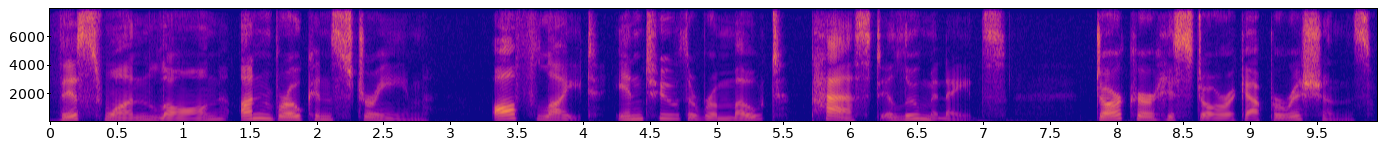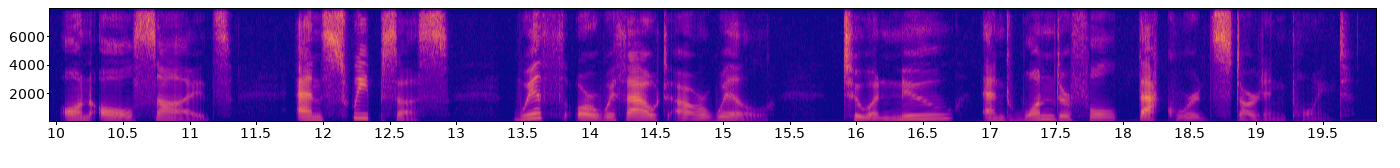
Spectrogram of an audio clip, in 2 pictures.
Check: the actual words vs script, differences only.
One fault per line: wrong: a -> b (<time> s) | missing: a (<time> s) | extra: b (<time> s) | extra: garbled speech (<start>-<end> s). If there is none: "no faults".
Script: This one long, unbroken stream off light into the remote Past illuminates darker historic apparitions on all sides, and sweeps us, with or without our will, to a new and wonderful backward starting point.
no faults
